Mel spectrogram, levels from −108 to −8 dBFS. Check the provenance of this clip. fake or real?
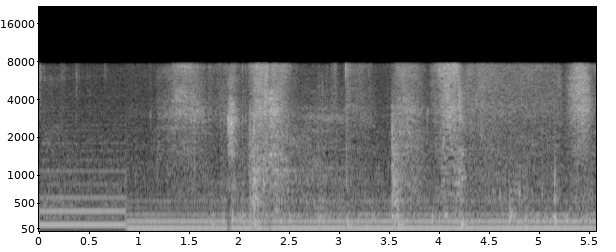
real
